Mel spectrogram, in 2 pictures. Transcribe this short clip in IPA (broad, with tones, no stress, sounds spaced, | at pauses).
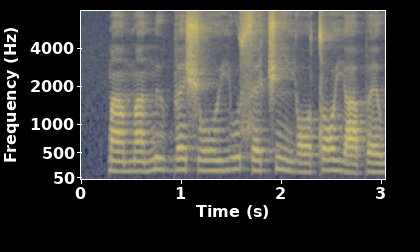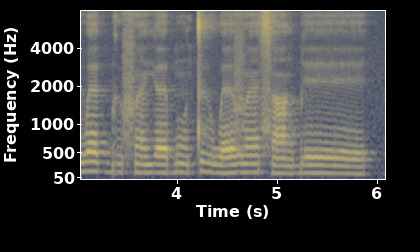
k͡p ã˨ m ã˨ n ɨ˦˨ b ɛ˦ ʃ oː˧ j u˦ s ɛ˧ t͡ʃ ĩ˦˨ j ɔ˨ t ɔ˦ j a˨ p ɛ˧ w ɛ˦ ɡ͡b ɨ˨ f ɛ̃˨ j ɛ˨ ɓ ũ˨ t ɨ˦˨ w ɛ˨˦ v ɛ̃˦ s ã˧ ɡ͡b eː˦˨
